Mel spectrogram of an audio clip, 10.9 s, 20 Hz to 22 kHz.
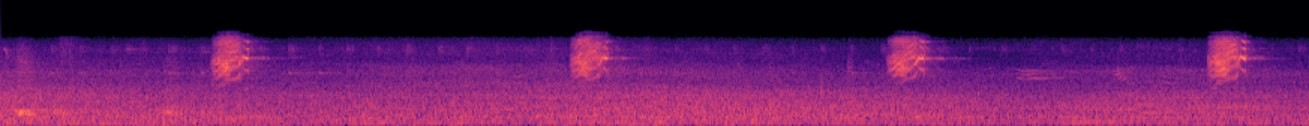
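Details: Jay with a peanut prize, recorded 20 January 2014 at Devon and Pleasant Hill Road, giving four harsh, raspy screeches spaced roughly every two and a half to three seconds, with a constant low rumble of background noise between calls.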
